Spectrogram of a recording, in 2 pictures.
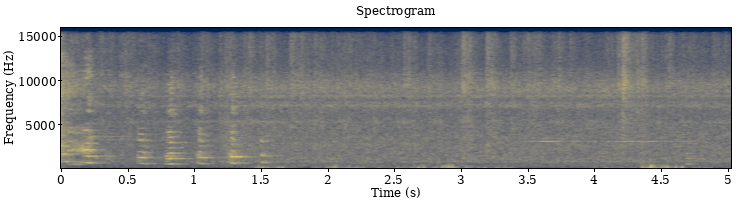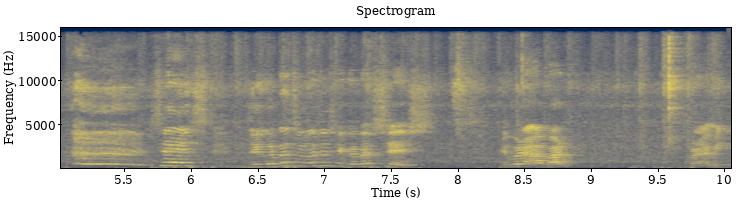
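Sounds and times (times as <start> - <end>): woman laughing: 0.0 - 1.8, 4.7 - 6.2.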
